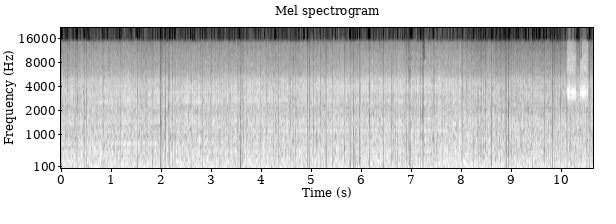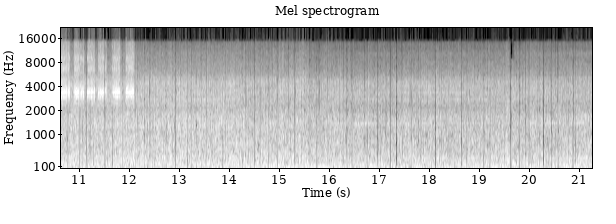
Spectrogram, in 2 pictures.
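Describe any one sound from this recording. A single-cylinder motorcycle engine runs hard at high speed.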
